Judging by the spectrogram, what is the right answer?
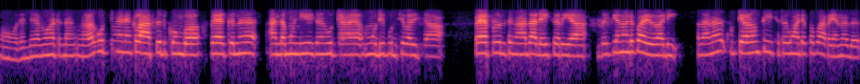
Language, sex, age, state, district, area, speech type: Malayalam, female, 18-30, Kerala, Malappuram, rural, conversation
